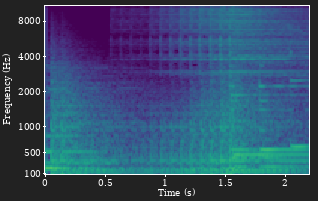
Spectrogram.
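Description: Percussion quintet music: a timpani roll under a rolled cymbal that swells and builds, with mallet-keyboard chords coming in about one and a half seconds in.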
